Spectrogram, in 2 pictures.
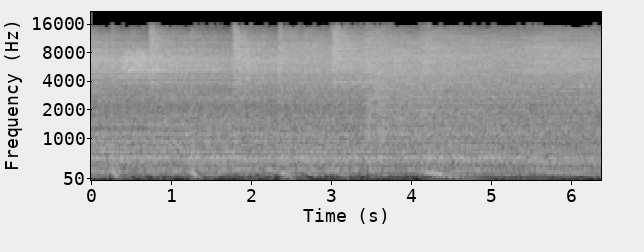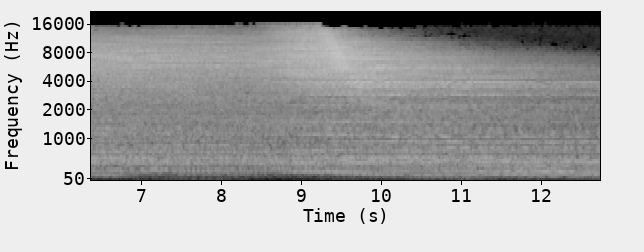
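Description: Melodic techno mix: deep thumps falling in pitch stop about four seconds in, leaving held synth tones, with a noise sweep swelling around nine seconds.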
